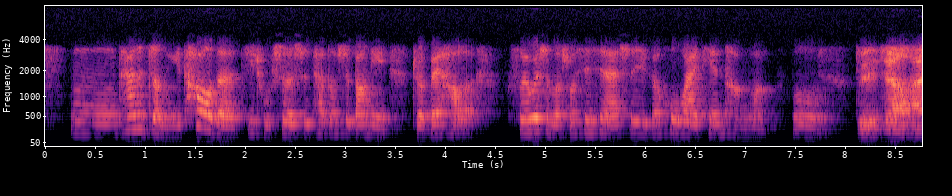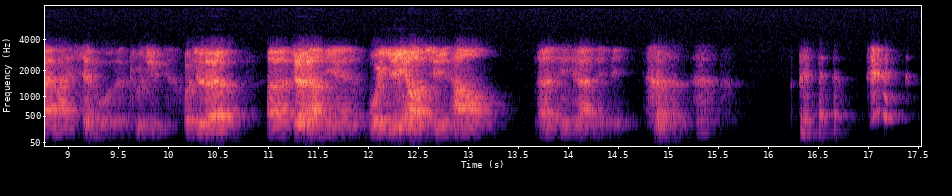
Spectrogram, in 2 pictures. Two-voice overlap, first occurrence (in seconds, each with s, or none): none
